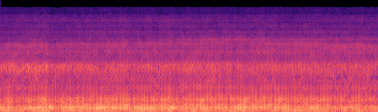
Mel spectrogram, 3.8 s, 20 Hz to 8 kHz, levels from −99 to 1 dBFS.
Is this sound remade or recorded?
remade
